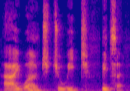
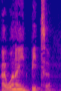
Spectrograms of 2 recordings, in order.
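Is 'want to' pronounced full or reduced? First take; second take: full; reduced. First: Want to is said as two full words. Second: Want to is reduced and blended into wanna. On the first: This is the formal, textbook way. "Daí você aprende no cursinho" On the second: This is casual spoken native English. "ele fala assim"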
